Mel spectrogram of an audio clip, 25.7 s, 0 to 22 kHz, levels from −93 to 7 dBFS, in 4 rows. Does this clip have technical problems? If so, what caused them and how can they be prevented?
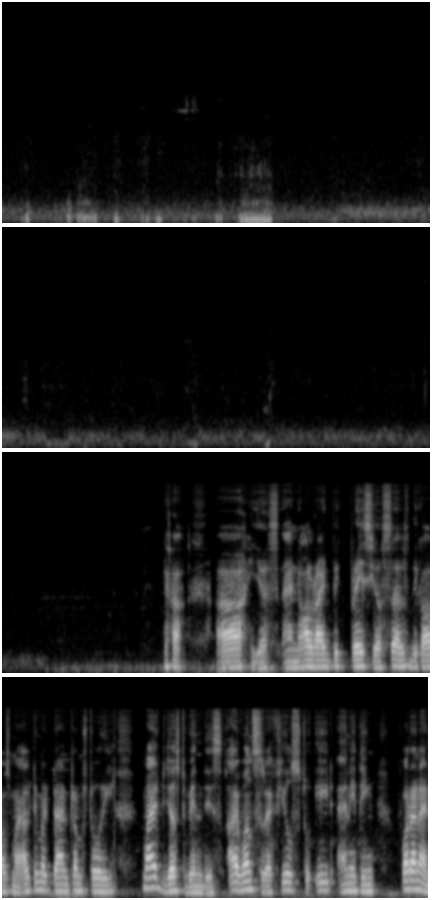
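No, the speech carries no technical faults; the top end stops near 12 kHz with the usual coding noise, which is ordinary for a WebRTC call path and fits Opus at about 64 kbps.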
